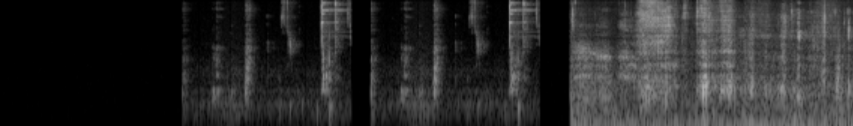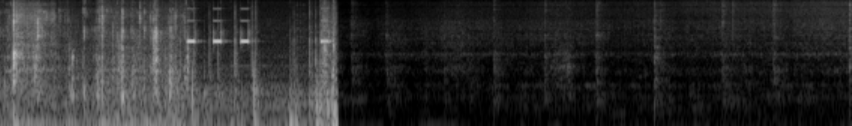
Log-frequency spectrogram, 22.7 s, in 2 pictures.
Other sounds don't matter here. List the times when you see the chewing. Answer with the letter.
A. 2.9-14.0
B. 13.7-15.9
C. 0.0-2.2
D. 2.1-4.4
A.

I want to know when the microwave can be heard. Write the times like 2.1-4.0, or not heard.
13.7-15.9.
